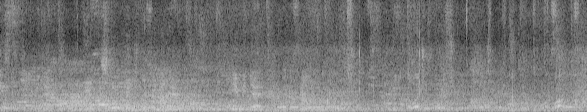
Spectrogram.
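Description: Many children and adults chatter in a large echoing hall.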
